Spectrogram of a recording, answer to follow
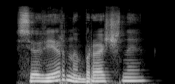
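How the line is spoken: Calm reply. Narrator (Russian): спокойно ответил лекарь

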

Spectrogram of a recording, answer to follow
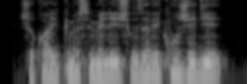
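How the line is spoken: Plain. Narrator (French): dit-elle

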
